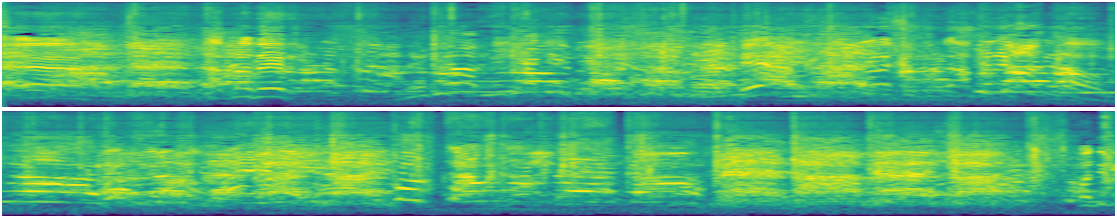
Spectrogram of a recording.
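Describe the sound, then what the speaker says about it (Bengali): Students massed at a road blockade on the Sylhet–Sunamganj road in front of Shahjalal University, chanting slogans loudly and continuously as a dense crowd with a few voices speaking over the din. "স্লোগানে মুখরিত এই মুহূর্তে"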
